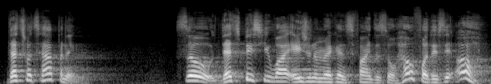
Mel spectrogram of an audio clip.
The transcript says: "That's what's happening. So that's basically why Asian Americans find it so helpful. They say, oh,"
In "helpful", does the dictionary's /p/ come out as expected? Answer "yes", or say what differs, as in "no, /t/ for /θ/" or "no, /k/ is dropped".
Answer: no, /p/ is dropped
